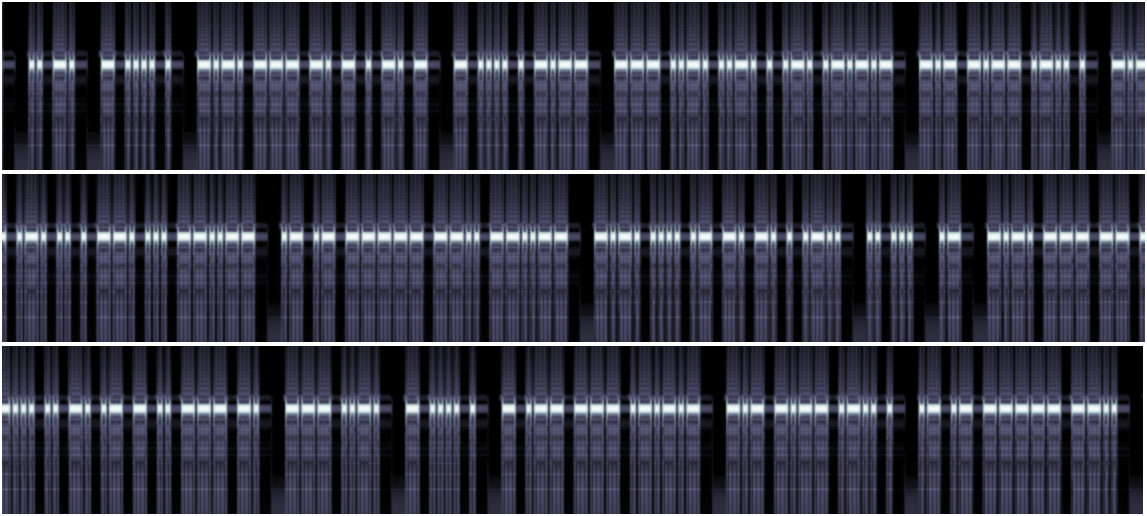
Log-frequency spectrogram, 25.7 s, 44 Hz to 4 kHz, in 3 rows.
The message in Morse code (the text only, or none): IN THE CONTENT THEY OFFER. KYLE KRIEGS, AA0Z, CHANNEL IS A COMBINATION OF THE TWO. KYLE AA0Z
